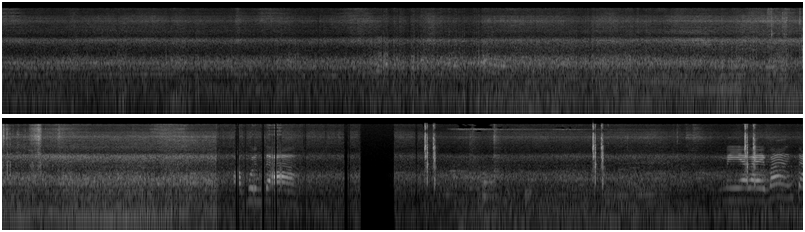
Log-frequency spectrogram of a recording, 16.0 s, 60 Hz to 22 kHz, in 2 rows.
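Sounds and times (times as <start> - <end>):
street low rumble: 0.0 - 16.0
voice: 10.3 - 11.0, 15.2 - 16.0.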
